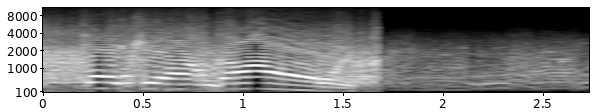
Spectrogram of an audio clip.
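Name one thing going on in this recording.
A radio receiver squeals with loud sweeping whistles as it is tuned.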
